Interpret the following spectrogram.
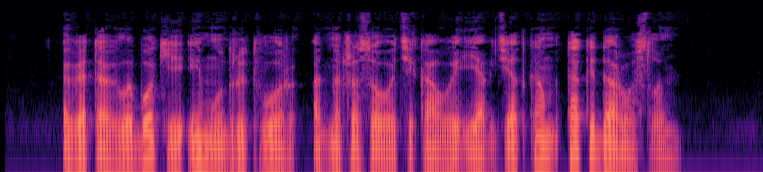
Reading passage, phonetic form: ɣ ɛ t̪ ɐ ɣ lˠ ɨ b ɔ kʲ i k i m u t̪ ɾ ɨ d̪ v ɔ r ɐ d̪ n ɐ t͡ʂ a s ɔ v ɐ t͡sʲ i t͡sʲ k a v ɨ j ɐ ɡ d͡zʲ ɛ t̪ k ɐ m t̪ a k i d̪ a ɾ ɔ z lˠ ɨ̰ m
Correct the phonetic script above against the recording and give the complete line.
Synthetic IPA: ɣ ɛ t̪ ɐ ɣ lˠ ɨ b ɔ kʲ i ʔ i m u d̪ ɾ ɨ t̪ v ɔ r ɐ d̪ n ɐ t͡ʂ a s ɔ v ɐ t͡sʲ i k a v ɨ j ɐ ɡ d͡zʲ ɛ t̪ k ɐ m t̪ a k i d̪ a ɾ ɔ s lˠ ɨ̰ m

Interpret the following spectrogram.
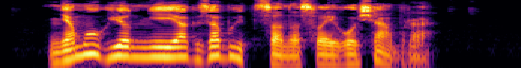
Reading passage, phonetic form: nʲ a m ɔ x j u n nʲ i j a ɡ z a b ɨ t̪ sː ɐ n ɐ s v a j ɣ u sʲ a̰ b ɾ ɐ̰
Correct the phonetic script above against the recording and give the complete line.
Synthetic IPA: nʲ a m ɔ x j ɔ n nʲ i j a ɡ z a b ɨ t̪ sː ɐ n ɐ s v a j ɣ ɔ sʲ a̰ b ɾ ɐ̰

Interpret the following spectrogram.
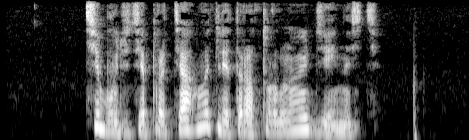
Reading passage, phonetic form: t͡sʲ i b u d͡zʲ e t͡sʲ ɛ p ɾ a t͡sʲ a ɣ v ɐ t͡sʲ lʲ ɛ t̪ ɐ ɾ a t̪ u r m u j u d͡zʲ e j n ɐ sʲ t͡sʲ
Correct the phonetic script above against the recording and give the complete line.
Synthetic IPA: t͡sʲ i b u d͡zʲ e t͡sʲ ɛ p ɾ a t͡sʲ a ɣ v ɐ t͡sʲ lʲ i t̪ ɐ ɾ a t̪ u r n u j u d͡zʲ e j n ɐ sʲ t͡sʲ

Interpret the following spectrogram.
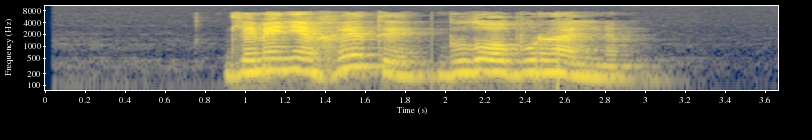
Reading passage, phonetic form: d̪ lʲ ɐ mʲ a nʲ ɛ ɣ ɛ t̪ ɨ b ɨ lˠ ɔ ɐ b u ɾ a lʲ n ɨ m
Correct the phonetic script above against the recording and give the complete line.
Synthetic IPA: d̪ lʲ ɐ mʲ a nʲ ɛ ɣ ɛ t̪ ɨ b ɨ lˠ ɔ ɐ b u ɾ a lʲ n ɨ m

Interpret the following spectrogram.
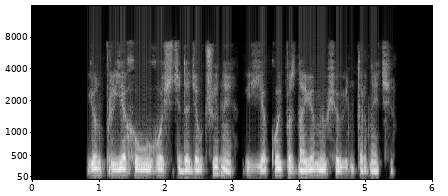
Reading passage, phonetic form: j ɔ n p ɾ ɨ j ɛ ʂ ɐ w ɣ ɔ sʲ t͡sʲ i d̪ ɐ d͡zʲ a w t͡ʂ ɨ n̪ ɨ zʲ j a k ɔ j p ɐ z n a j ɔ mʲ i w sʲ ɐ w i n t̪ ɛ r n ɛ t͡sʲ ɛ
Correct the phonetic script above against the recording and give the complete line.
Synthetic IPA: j ɔ n p ɾ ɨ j ɛ x ɐ w ɣ ɔ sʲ t͡sʲ i d̪ ɐ d͡zʲ a w t͡ʂ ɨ n̪ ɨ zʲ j a k ɔ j p ɐ z n a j ɔ mʲ i w sʲ ɐ w i n t̪ ɛ r n ɛ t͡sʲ ɛ

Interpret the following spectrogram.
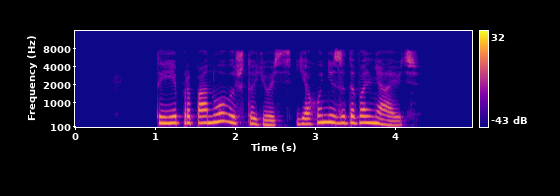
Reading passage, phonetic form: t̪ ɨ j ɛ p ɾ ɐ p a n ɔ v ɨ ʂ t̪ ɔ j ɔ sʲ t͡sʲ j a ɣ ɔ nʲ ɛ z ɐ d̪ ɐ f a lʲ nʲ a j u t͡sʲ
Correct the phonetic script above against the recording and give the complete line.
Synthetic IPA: t̪ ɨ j ɛ p ɾ ɐ p a n ɔ v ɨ ʂ t̪ ɔ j ɔ sʲ t͡sʲ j a ɣ ɔ nʲ ɛ z ɐ d̪ ɐ v a lʲ nʲ a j u t͡sʲ

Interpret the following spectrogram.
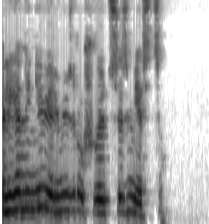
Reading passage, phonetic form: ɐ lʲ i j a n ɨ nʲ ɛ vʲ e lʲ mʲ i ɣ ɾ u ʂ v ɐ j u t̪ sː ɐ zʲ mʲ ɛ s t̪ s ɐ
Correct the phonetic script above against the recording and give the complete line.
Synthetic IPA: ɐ lʲ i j a n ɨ nʲ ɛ vʲ e lʲ mʲ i z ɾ u ʂ v ɐ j u t̪ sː ɐ zʲ mʲ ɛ s t̪ s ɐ

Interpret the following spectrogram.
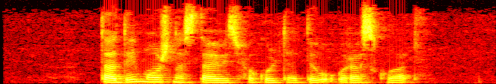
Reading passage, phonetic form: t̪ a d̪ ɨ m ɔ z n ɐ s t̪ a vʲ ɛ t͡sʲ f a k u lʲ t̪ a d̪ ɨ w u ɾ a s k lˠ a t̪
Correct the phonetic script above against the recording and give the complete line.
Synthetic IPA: t̪ a d̪ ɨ m ɔ ʐ n ɐ s t̪ a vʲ i t͡sʲ f ɐ k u lʲ t̪ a t̪ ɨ w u ɾ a s k lˠ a t̪

